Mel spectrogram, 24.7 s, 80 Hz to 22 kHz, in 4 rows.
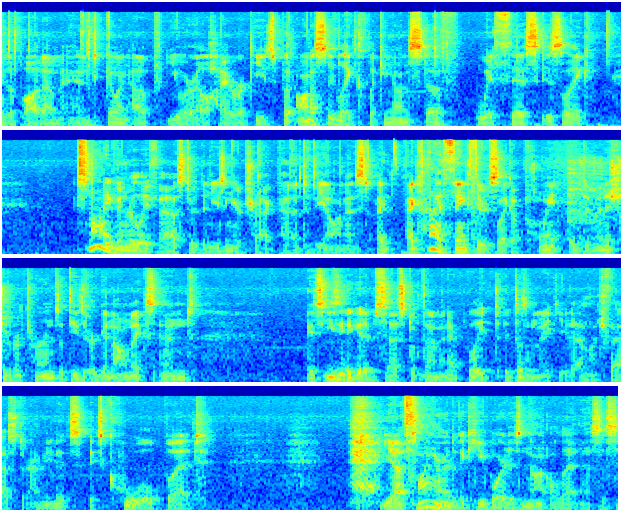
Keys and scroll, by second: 0.0-0.8 typing, 2.1-5.3 typing, 8.0-10.3 typing.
